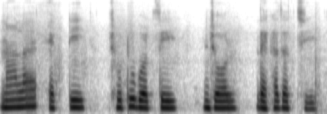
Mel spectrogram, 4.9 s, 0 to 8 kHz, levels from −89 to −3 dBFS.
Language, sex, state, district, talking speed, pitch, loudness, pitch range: Bengali, female, West Bengal, Cooch Behar, 85 wpm, 185 Hz, -17 LUFS, 175-195 Hz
